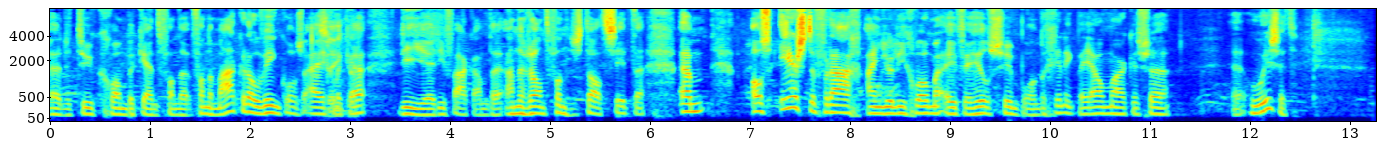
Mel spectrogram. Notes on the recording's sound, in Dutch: De Buik Live is eindelijk weer live in dit turbulente jaar, tijdens Gastvrij Rotterdam Special.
